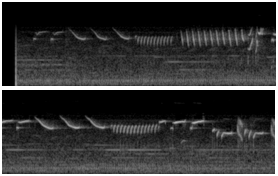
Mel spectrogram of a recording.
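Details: Young Oriental magpie-robin (kacer), just past juvenile plumage, mimicking canary rolling song: clear downslurred whistles, a buzzy held note, a fast even series of pulsed notes, then more whistles and quick twisting phrases; faint background hum.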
